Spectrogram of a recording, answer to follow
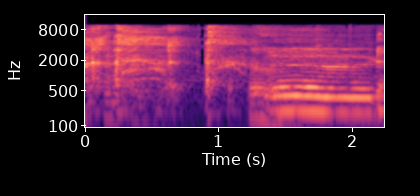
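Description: A person coughs or clears their throat, there is a sharp click about a second in, and then a voice holds one steady, level note for most of the last second.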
